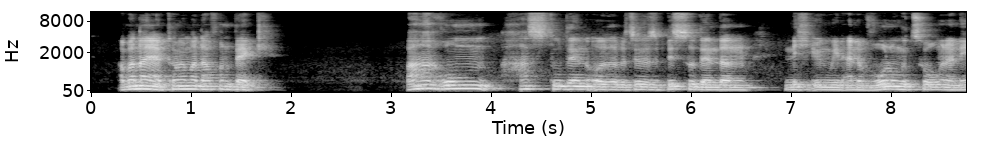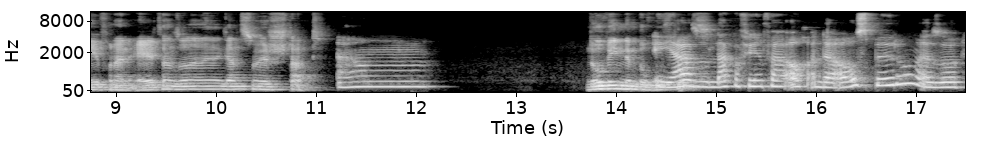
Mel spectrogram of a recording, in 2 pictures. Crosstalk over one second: none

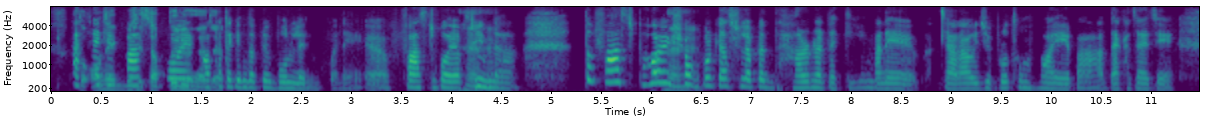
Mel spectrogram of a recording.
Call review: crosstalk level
present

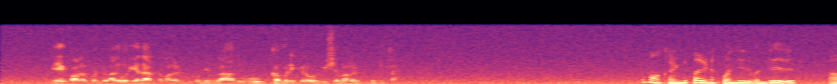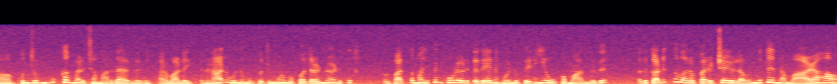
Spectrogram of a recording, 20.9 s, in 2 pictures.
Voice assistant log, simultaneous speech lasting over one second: none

